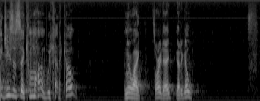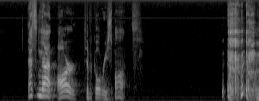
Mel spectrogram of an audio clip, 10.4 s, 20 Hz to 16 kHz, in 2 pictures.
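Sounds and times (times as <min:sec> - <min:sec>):
speech: 0:00.0 - 0:01.7, 0:02.5 - 0:04.0, 0:05.8 - 0:08.0, 0:09.6 - 0:10.3
short throat-clearing cough: 0:09.6 - 0:10.3.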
